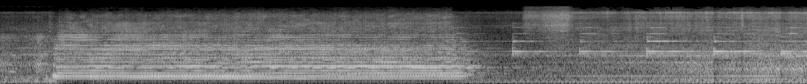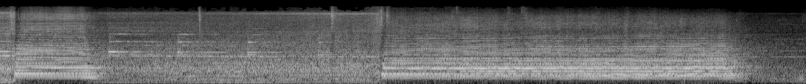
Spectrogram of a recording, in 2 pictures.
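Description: Union Pacific SD70ACe locomotive's air horn blowing the grade-crossing signal, long, long, short, long, as the double-stack intermodal train passes close by, over the rumble and clatter of wheels on rail. The horn stops about half a second before the end, leaving the container cars rolling past.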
